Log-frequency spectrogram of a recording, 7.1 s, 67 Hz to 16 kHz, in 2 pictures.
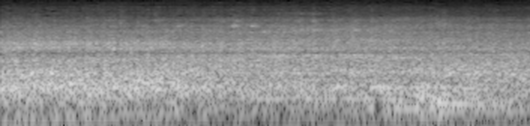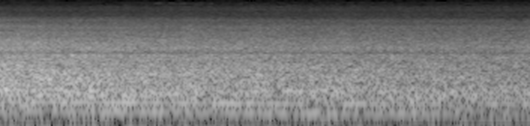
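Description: JR West 221 series electric train running on the rails and receding: the wheel-and-rail noise is loudest at first and fades steadily as the train draws away.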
